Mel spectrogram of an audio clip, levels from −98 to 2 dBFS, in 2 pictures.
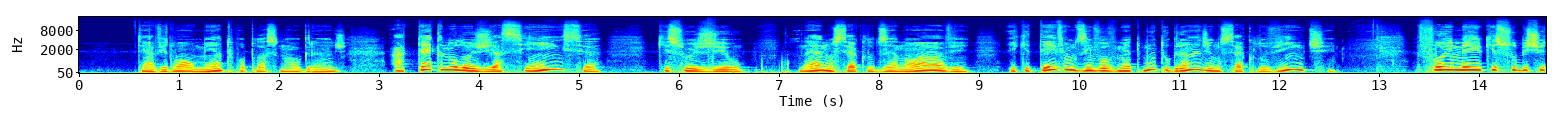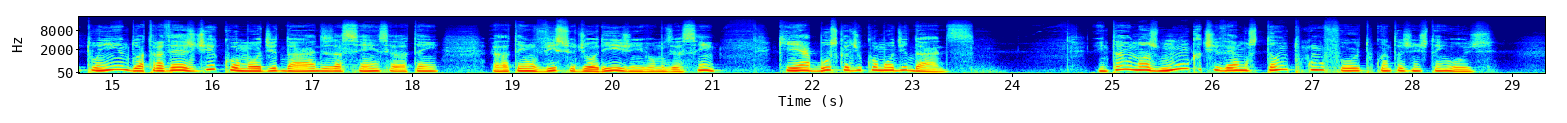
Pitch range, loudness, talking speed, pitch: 140-200 Hz, -20 LUFS, 130 wpm, 165 Hz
